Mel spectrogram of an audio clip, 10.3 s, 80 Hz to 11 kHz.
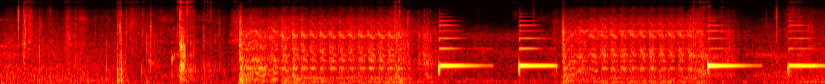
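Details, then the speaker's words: Chevy at 0° cold that started earlier then wouldn't refire, gas smell present: two long cranking bursts with chimes between, engine never fires; crank no start. "okay now I got to look underneath cuz there ain't nothing there ain't nothing happening"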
